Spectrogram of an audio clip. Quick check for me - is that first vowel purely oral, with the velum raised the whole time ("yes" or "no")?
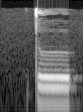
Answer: yes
